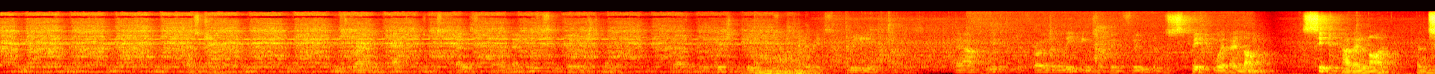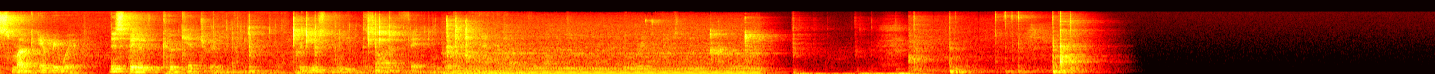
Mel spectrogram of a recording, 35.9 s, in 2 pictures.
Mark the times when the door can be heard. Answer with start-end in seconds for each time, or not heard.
9.4-10.2, 23.6-24.5.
